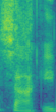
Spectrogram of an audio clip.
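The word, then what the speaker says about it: Psaki: think it's interesting but Jen saki Jen P Circle back silent P of course uh she's got her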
